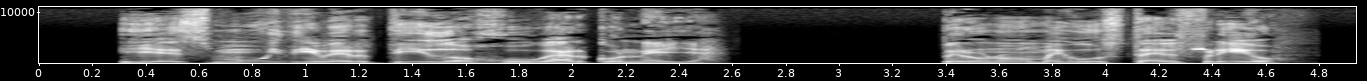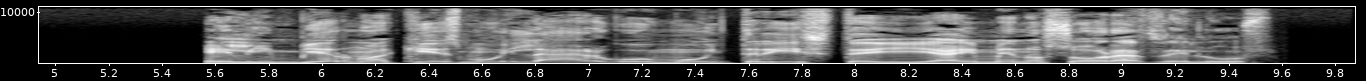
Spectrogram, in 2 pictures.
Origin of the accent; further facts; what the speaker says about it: Santo Domingo, Distrito Nacional, Dominican Republic; now in Vermont, United States; Soy de Santo Domingo en la República Dominicana. Ahora vivo en Vermont.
